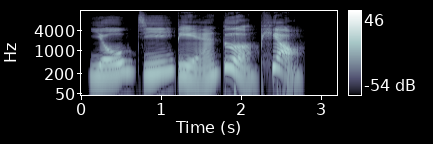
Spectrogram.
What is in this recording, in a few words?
"you3 ji3 dian3 de5 piao4", Chinese; 時間に関する中国語表現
